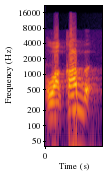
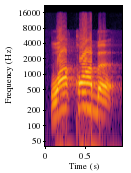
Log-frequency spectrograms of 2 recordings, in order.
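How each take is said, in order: First: The final consonant ends with little or no bounce. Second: The final consonant ends with a strong echoing bounce. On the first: The speaker calls it wrong. "salah kalau dibaca" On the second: The speaker calls it right. "dipantulkan menjadi qalqalah kubra"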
